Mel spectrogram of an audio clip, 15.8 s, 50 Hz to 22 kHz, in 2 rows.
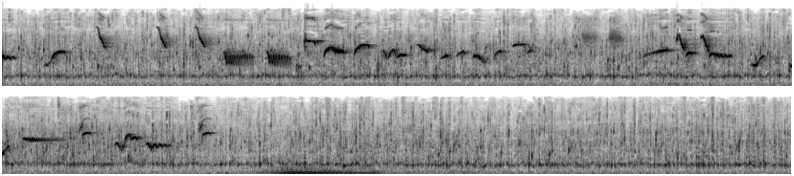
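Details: White-rumped shama in a therapy recording with running water: scattered whistled and harsh notes between 1 and 4k, some squawky bursts, over a steady watery hiss; a low rumble near the eleventh second.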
